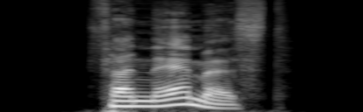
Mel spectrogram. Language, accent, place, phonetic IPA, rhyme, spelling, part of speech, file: German, Germany, Berlin, [ˌfɛɐ̯ˈnɛːməst], -ɛːməst, vernähmest, verb, De-vernähmest.ogg
- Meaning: second-person singular subjunctive II of vernehmen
